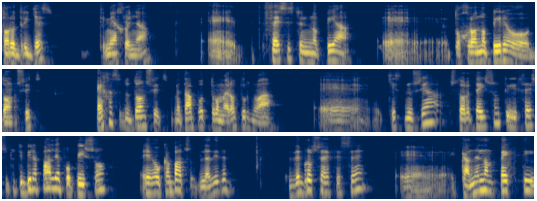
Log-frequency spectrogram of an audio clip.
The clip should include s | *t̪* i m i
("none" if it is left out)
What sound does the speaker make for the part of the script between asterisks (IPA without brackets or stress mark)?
t̪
